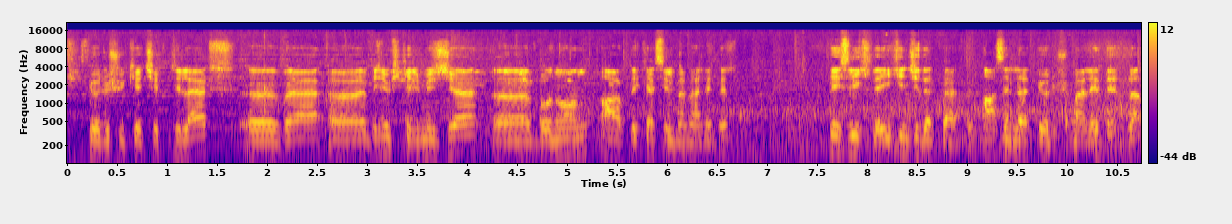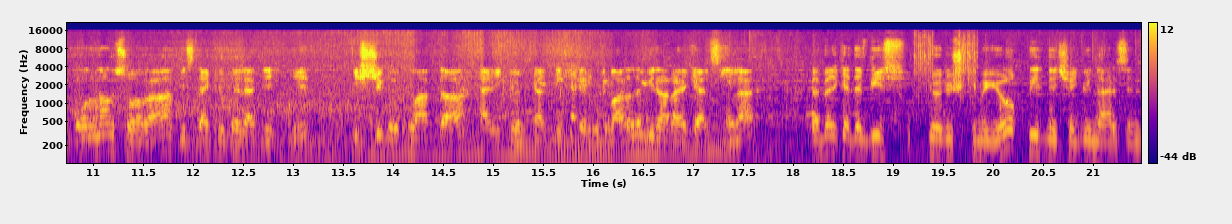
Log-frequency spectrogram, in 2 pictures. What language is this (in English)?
Turkish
